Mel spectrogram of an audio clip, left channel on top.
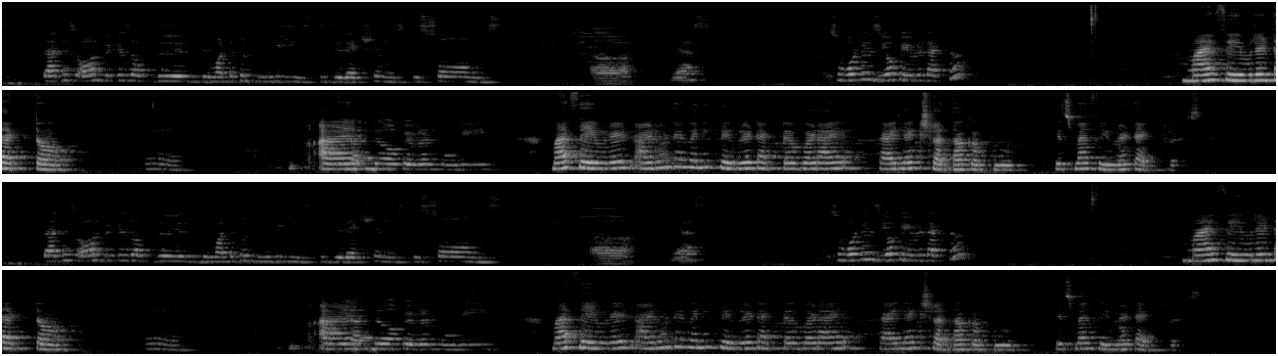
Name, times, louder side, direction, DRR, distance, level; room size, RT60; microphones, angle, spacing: voice 1, 0.4-4.9 5.9-6.3 6.7-7.0 8.2-9.7 14.2-14.6 15.8-17.6 23.9-24.3, left 1 dB, 50° left, 0.8 m, -41 dB
voice 2, 11.8-13.5 15.9-16.5 18.0-23.0 23.3-24.5, left 5 dB, 70° left, 0.4 m, -33 dB
2.5 x 2.2 x 2.8 m
head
